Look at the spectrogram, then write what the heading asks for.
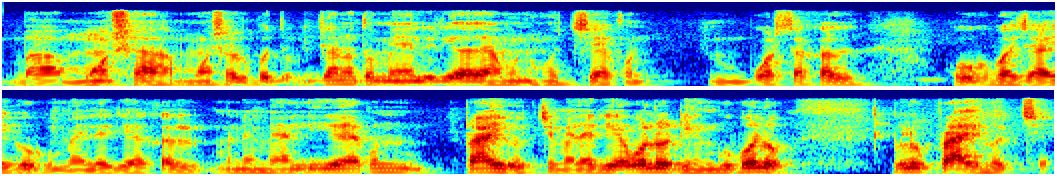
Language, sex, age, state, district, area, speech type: Bengali, male, 18-30, West Bengal, North 24 Parganas, urban, spontaneous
